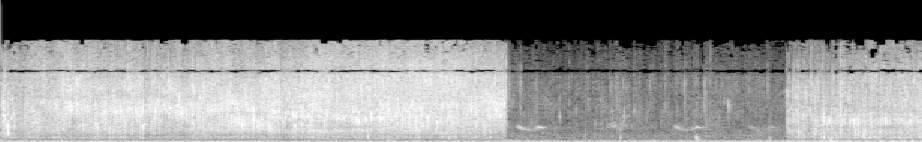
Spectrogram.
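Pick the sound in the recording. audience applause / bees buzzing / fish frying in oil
fish frying in oil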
